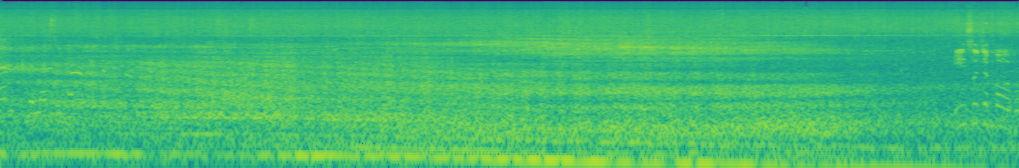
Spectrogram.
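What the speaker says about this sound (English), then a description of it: "these very heavy cargo planes, military cargo planes, are passing by the time you're saying" Heavy military cargo planes roar overhead in a loud, sustained drone that builds and holds, close and filling the space outdoors on a lawn.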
